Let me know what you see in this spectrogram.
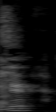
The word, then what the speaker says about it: Hozier: Hozier.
